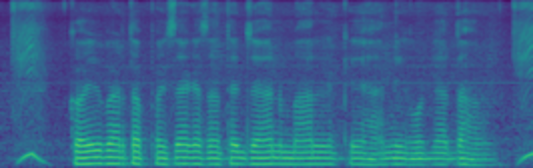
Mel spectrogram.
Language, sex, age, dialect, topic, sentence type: Bhojpuri, male, 18-24, Northern, banking, statement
